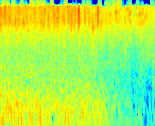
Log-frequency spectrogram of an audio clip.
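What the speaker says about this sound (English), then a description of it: "an explosion tore through the castle behind them" An explosion tears through a castle, a dense rumbling boom that fills the space loudly and then slowly fades, heard alone without voices.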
